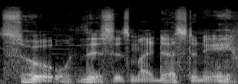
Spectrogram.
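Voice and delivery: dramatic villainous anime-style voice. Showing how the character should sound, in an anime villain voice. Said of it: "like an anime villain".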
